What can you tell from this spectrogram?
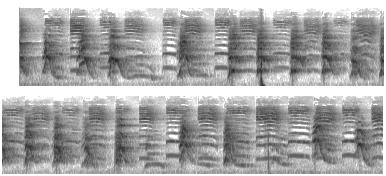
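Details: A dog 'singing' in a rapid, steady series of bright, harmonic yelps, about two or three per second, each sliding slightly downward, with a faint low hum underneath.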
